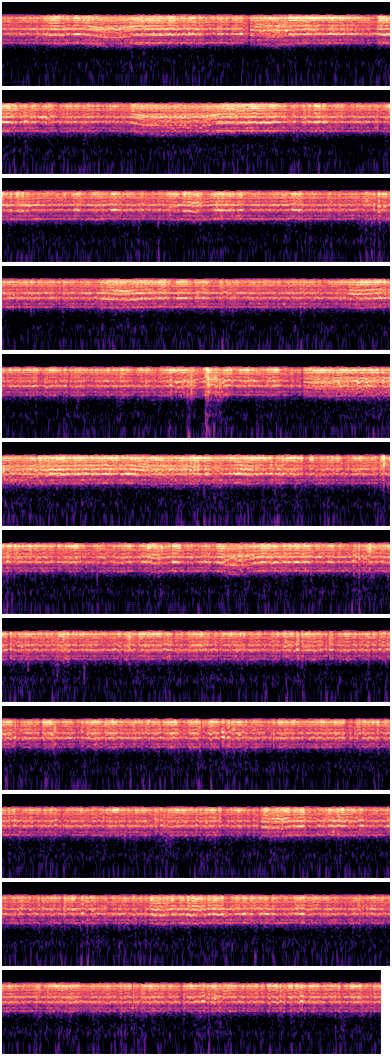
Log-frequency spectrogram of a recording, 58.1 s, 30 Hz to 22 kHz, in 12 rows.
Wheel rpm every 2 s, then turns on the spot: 220, 220, 230, 210, 230, 230, 230, 230, 230, 230, 230, 220, 220, 230, 230, 220, 230, 230, 230, 230, 230, 230, 230, 230, 230, 230, 230, 230, 240.
none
